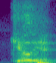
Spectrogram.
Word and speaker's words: Killian: Killian, yeah.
